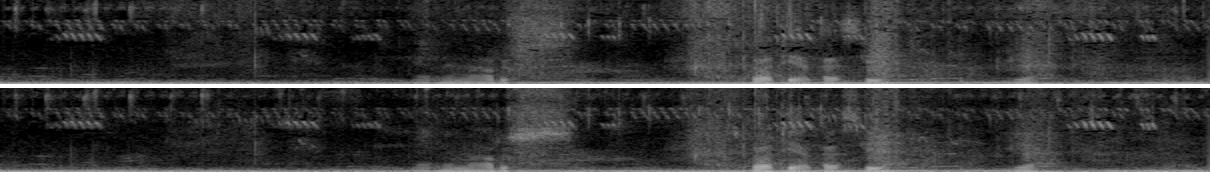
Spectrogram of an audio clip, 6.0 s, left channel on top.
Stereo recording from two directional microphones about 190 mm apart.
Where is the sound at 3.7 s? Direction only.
20° right (ahead or behind).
